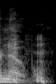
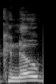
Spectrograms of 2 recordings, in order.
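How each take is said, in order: First: The name begins with a silent K. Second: The name begins with a sounded K. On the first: "or is it silent?" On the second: "is it a hard K"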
